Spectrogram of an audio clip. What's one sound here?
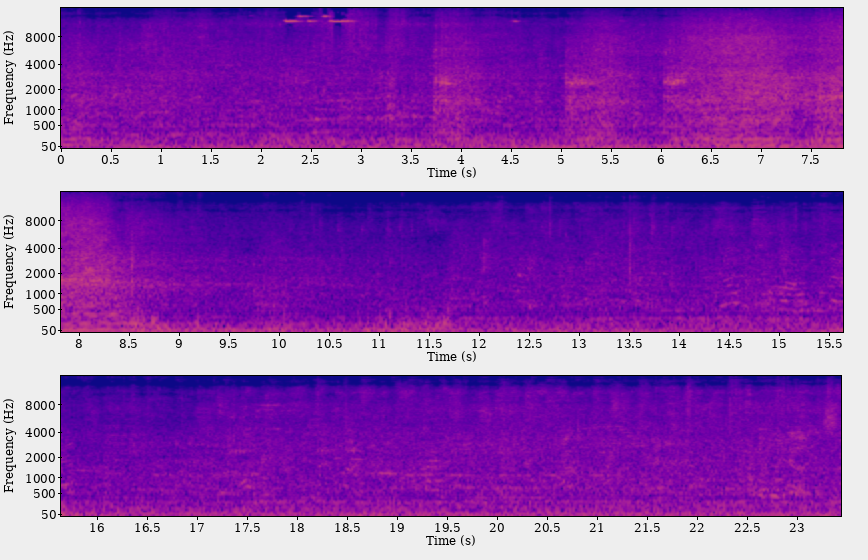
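A busy street crowd murmurs all around outdoors.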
